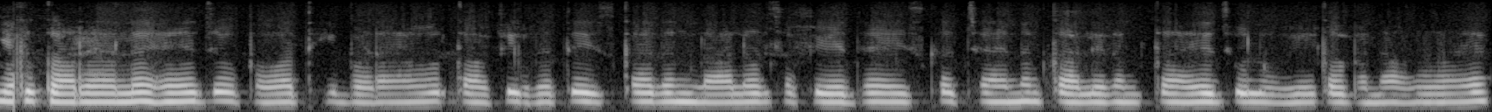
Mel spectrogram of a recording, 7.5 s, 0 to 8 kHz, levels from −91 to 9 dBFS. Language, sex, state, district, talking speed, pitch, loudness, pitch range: Hindi, female, Uttar Pradesh, Hamirpur, 235 wpm, 185 Hz, -18 LUFS, 180-190 Hz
